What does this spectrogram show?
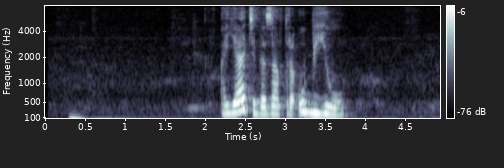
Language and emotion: Russian, angry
